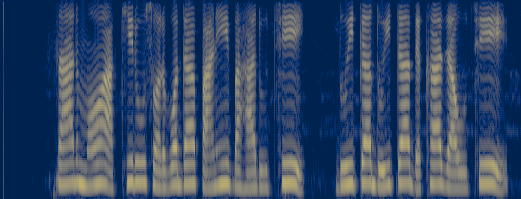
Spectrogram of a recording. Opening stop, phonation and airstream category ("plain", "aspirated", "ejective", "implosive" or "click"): aspirated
